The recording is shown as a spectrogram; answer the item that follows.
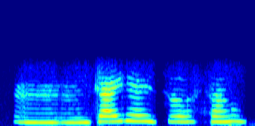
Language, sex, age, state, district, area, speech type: Marathi, female, 18-30, Maharashtra, Nanded, rural, conversation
